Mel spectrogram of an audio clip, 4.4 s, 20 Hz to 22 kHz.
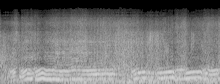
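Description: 85cc two-stroke motocross bike engine at full throttle, revving up through the gears: the pitch climbs, holds high, drops at a shift just past two seconds, then climbs again with another quick shift near the end. Wind rushes over the helmet-mounted microphone.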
